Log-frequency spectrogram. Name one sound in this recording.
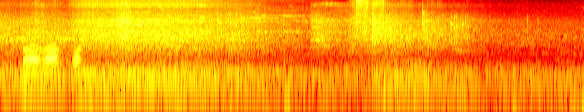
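Machines clash and explode with loud bangs.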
